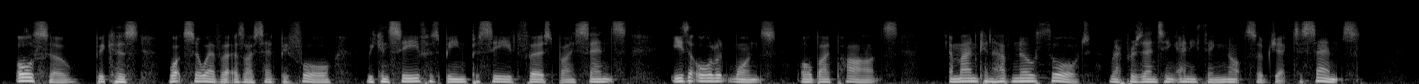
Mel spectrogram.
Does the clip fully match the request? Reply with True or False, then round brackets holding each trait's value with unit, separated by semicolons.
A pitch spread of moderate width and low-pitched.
True (3.6 semitones; 120 Hz)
